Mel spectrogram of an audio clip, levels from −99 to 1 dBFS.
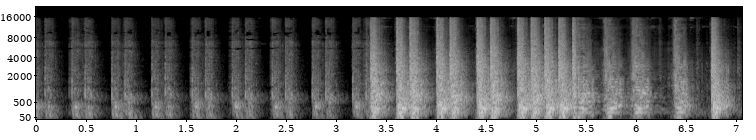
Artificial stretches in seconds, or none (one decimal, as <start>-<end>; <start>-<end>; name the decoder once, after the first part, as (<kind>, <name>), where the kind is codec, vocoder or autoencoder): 5.4-6.5 (vocoder, BigVGAN v2)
